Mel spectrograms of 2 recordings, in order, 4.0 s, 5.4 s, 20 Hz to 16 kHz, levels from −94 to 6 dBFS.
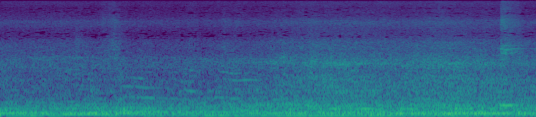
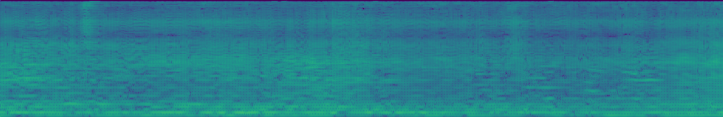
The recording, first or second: first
